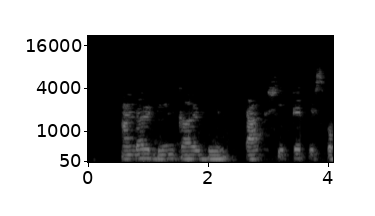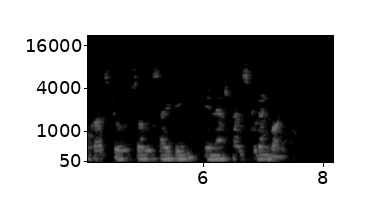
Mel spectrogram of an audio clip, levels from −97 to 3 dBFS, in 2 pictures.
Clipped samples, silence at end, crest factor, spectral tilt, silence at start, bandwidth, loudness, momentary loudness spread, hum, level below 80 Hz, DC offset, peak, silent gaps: under 0.1%; 0.8 s; 20 dB; -5.5 dB/octave; 0.55 s; 7.6 kHz; -56 LUFS; 6 LU; none; -86 dBFS; under 0.1%; -36 dBFS; none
